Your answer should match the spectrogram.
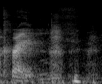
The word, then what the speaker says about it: Crichton: Is it Crichton? – Crichton.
